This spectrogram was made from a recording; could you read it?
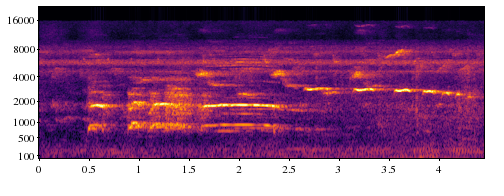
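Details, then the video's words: Plaintive cuckoo, heard calling loudly at night in villages, gives clear, mournful whistles, a lower run then higher, slightly falling notes, over a soft background hiss; locally thought an omen of death. "Misteri Suara Burung Uncuing yang Dianggap Pertanda Kematian"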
